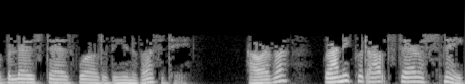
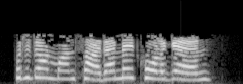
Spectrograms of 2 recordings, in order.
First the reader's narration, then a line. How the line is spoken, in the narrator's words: she shouted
